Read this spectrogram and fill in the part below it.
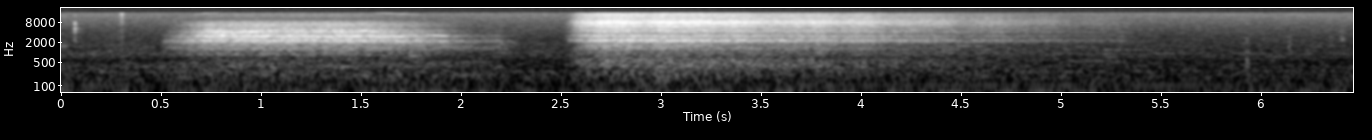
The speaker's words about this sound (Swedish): Nu hörde du kanske mitt andetag.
